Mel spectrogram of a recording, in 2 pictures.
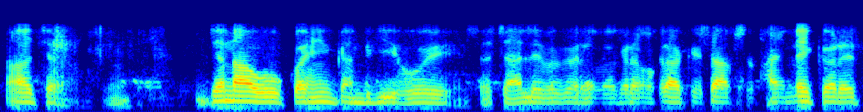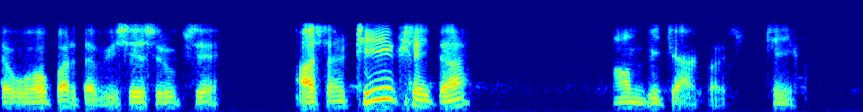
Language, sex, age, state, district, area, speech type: Maithili, male, 45-60, Bihar, Muzaffarpur, urban, conversation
